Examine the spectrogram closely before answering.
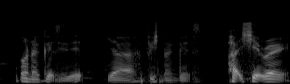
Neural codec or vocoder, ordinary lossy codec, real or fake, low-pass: none; none; real; 7.2 kHz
